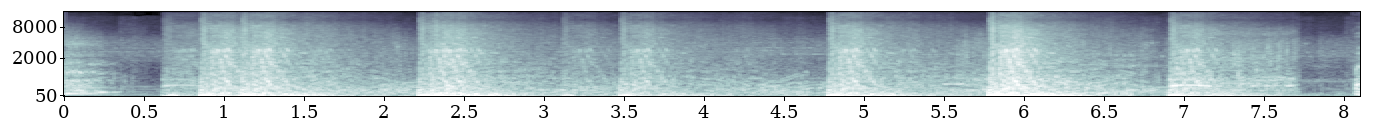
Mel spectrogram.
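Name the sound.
railgun zombie firing in the video game DooM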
